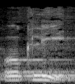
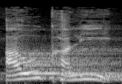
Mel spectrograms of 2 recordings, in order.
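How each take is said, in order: First: The first vowel sounds like o. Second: The first vowel sounds like au. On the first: The speaker calls it right. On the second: The speaker calls it wrong.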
